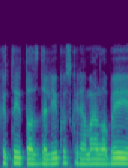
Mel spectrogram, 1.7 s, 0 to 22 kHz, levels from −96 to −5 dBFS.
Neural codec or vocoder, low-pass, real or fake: none; 7.2 kHz; real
